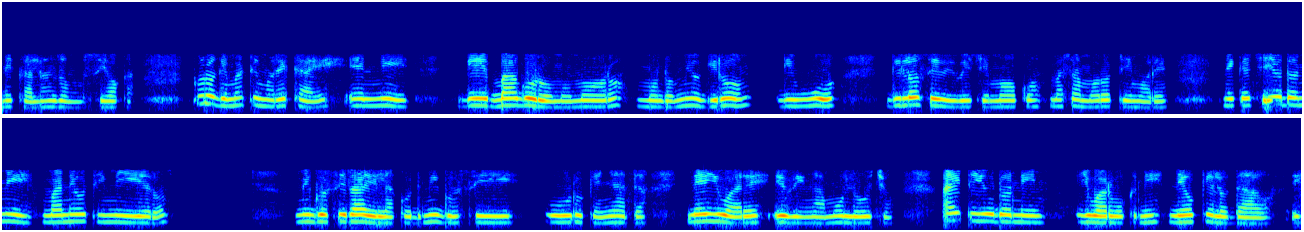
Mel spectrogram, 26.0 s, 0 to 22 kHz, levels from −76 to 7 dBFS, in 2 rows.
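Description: Speex codec damage runs through the whole of this speech recording: the voice sounds noisy and hoarse, with nothing above 3.8 kHz, as the low-rate CELP coding leaves too few bits for the excitation, consistent with a bitrate near 11 kbps. Clock slip clicks run from 0.10 s to 25.98 s as a fast, faint rattle of single-sample ticks roughly every 30 ms, likely from two unsynchronised device clocks drifting by around 700 ppm, so one sample is dropped or repeated each time the error builds to a whole sample.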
